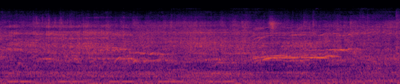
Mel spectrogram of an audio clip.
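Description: Loud fairground music with a low bass note repeating about once a second for the first half, over a dense bed of crowd and ride noise. Brief wavering high sounds cut through about two seconds in and again about five seconds in.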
